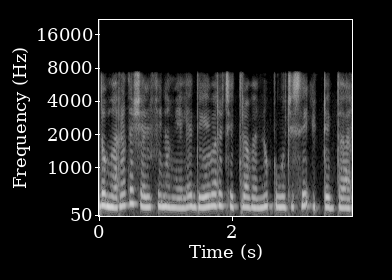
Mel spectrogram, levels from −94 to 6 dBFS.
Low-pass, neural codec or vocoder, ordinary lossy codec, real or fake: 7.2 kHz; codec, 16 kHz, 2 kbps, FreqCodec, smaller model; none; fake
